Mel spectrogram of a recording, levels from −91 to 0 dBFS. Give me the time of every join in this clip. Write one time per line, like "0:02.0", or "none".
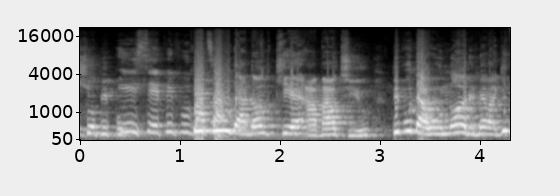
none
